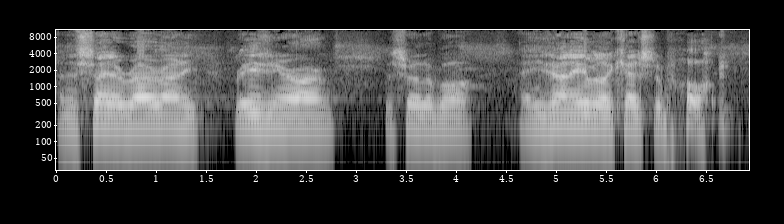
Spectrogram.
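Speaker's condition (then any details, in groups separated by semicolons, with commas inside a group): Deafness; relies on audience feedback for volume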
